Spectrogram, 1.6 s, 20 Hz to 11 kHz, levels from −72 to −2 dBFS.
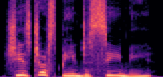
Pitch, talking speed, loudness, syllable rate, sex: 260 Hz, 255 wpm, -14 LUFS, 4.7 syllables/s, female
